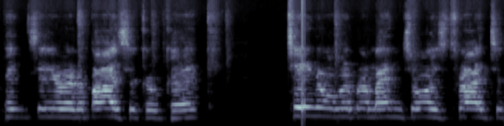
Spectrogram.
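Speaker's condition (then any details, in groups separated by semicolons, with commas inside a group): Cerebral palsy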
